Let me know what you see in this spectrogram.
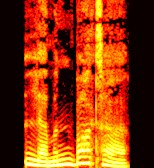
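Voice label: "lemon butter", British English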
